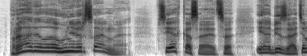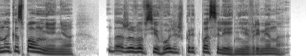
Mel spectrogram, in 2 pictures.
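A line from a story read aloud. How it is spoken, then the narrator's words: Laughing. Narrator (Russian): Юрати рассмеялась и добавила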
